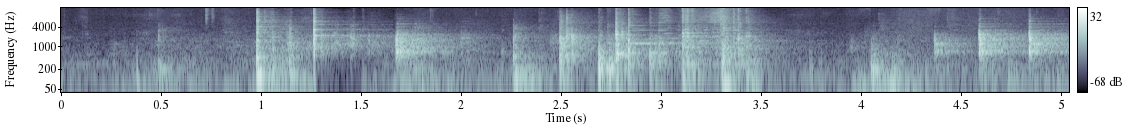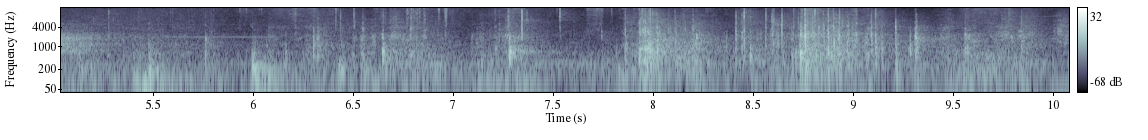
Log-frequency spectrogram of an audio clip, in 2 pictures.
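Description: A metal utensil scrapes and knocks against a pot while lasagna filling is scooped out, giving irregular clanks and scraping bursts that come close and loud, with short pauses between strokes.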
